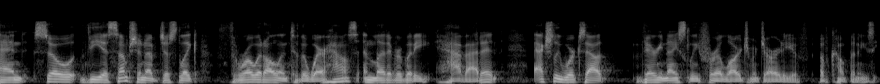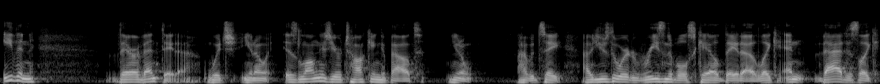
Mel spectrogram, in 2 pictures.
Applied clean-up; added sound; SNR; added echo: none; none; none; none.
